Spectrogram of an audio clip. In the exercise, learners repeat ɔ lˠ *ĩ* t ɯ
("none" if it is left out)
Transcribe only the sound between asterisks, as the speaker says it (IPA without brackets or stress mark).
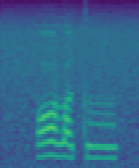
i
